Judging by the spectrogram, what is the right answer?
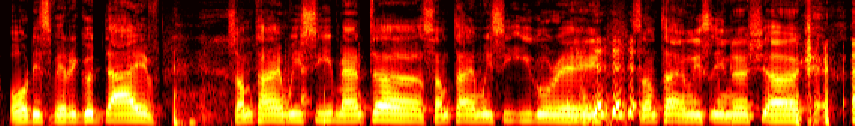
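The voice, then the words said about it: Put-on French-Mexican accent. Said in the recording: “What is that accent? ... Because that wasn't Spanish. ... French-Mexican. ... I thought it was an Eskimo.”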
